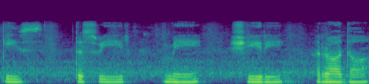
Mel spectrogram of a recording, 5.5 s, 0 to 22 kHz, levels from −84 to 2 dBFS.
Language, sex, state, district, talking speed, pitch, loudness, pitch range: Hindi, male, Haryana, Rohtak, 55 wpm, 125 Hz, -18 LUFS, 120-135 Hz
